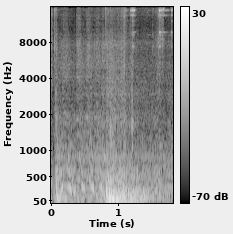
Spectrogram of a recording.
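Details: Mitsubishi Lancer with a hard-starting problem, since fixed: long, drawn-out cranking with uneven starter churn and no clean catch before the engine finally stumbles into running.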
